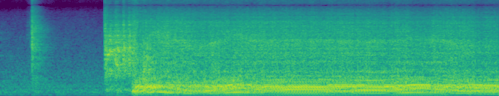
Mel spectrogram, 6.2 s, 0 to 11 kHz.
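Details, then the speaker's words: 2002 Yamaha FZ1 1000cc, first start in 8 years after tank cleaned, new petcock, cleaned cap and sending unit: a click, then the engine catches and settles into a steady, even idle on its own fuel. Normal idle. "That's idling on it. Look at that. It's running on the road."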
